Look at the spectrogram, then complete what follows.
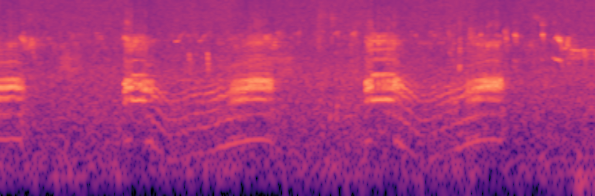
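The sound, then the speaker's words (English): An Australasian crested grebe (pūtekiteki), the Bird of the Century, calls loudly, giving harsh, nasal, braying notes in a steady back-and-forth rhythm, about four calls over a few seconds with no one talking. “The Australasian crested grebe. Pūtekiteki.”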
